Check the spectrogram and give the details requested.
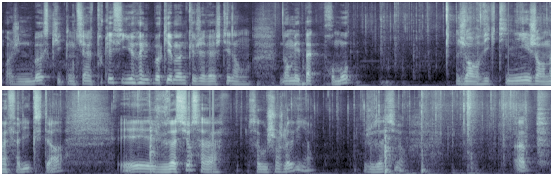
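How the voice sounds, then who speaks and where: Young man, from France, casual chat, mid-range pitch, rambling, lots of fillers and restarts. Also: fairly quick, creaky, long pauses, a little mellow, a little hiss or hum. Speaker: YouTuber opening card boxes.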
